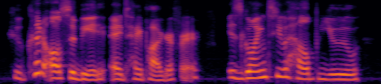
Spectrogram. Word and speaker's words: typographer: Your typographer is the person. Typographer. – That's how you pronounce it.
